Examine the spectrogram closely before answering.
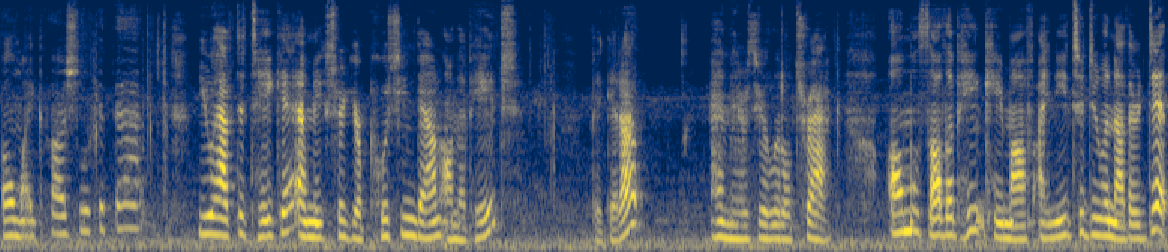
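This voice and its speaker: Her pitch is medium. This woman sounds somewhat breathy. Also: lively intonation, moderate pace. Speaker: art teacher. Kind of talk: tutorial. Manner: animated.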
